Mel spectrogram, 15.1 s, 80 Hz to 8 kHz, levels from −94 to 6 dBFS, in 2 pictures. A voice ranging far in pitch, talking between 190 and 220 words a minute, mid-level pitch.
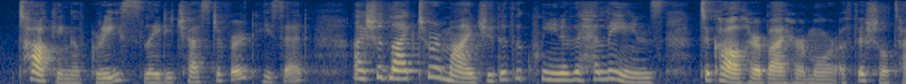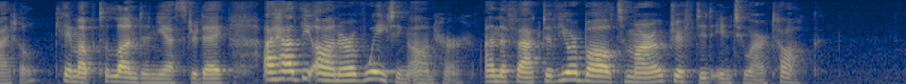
Yes: wide, 8.4 semitones; fast, 205 wpm; medium, 180 Hz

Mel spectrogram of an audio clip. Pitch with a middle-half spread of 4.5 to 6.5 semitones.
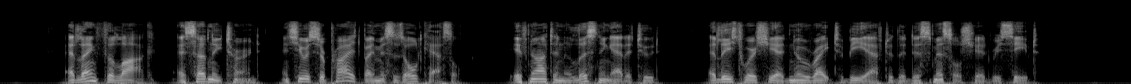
Yes: average, 5.3 semitones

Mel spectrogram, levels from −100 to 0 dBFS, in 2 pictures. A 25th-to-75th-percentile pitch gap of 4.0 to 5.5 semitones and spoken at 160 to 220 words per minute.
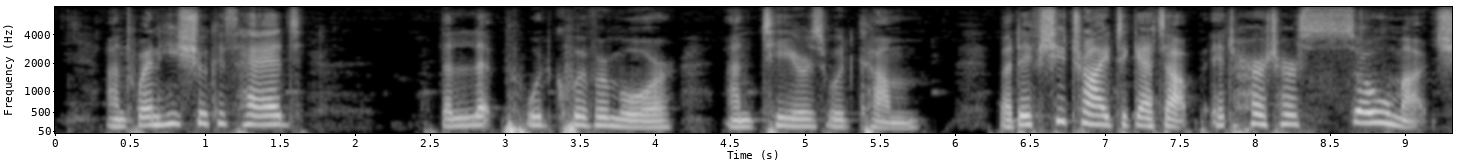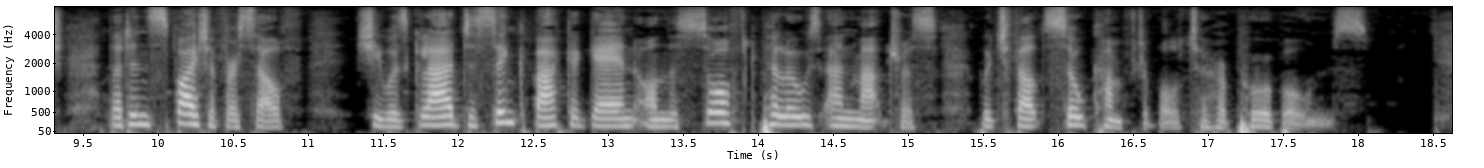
Yes: average, 4.6 semitones; average, 170 wpm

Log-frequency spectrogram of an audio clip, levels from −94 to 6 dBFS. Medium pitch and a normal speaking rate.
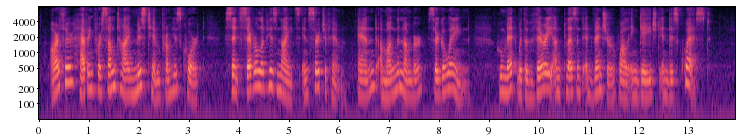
Yes: medium, 170 Hz; average, 160 wpm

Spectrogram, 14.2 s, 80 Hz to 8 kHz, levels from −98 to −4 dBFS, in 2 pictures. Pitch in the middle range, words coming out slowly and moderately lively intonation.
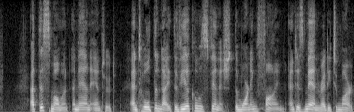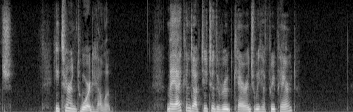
No: medium, 150 Hz; average, 160 wpm; average, 3.1 semitones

